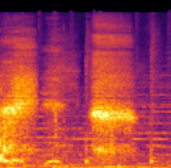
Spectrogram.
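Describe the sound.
A person imitates snoring for a character put to sleep by a spell in a game, with two drawn-out, rasping snore sounds made by voice, fairly loud, each followed by a short breathy pause.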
